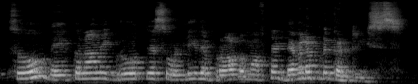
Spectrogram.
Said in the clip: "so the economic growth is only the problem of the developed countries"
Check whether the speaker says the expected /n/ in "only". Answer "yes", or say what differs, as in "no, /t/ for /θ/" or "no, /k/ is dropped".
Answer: yes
